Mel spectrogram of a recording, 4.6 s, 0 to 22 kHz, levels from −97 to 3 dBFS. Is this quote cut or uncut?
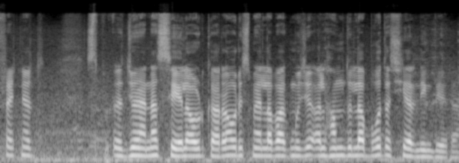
uncut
